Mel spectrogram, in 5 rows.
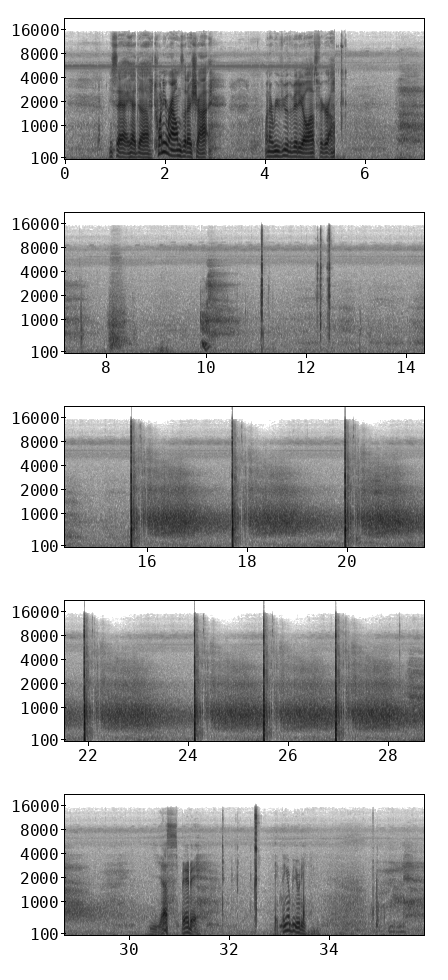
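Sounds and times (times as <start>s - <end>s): small metallic clicks: 12.2s - 12.6s, 31.8s - 32.7s
pistol shots with echo: 15.7s - 28.4s.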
